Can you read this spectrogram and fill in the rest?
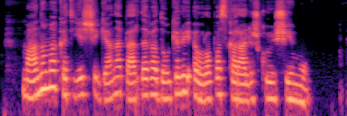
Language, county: Lithuanian, Panevėžys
